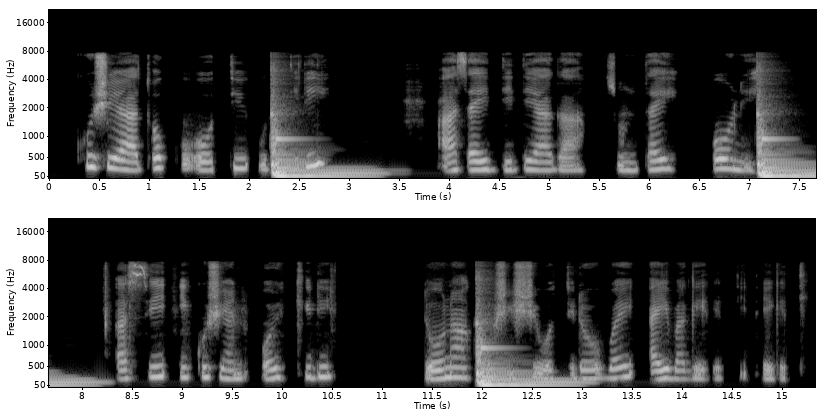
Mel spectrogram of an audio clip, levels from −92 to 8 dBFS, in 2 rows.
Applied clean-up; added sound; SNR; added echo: classical method Wiener filter.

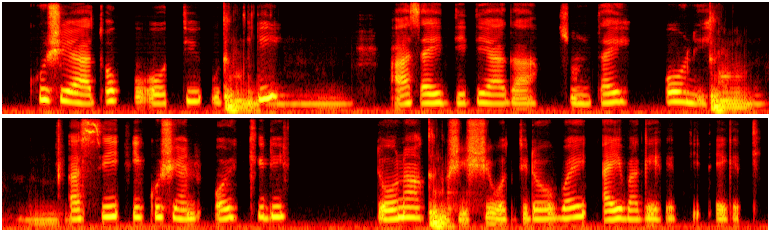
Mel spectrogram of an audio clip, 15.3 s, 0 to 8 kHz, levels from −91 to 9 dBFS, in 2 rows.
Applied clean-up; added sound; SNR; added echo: neural diffusion model UNIVERSE++.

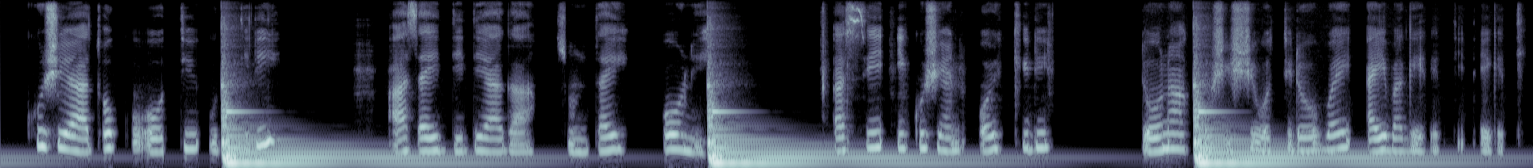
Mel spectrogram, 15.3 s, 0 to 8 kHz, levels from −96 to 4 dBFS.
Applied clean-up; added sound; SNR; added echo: none; Bowed string instrument; -2 dB; none.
